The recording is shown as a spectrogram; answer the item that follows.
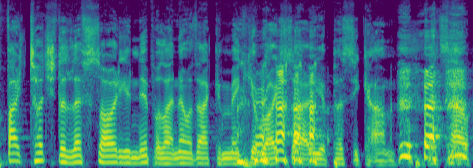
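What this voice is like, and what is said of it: Put-on English accent. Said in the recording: “he's from England. He's probably more like this.”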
